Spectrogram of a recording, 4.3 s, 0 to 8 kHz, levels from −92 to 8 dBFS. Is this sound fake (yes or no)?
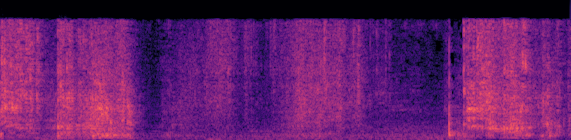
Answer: no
